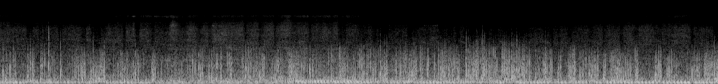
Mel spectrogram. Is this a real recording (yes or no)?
yes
